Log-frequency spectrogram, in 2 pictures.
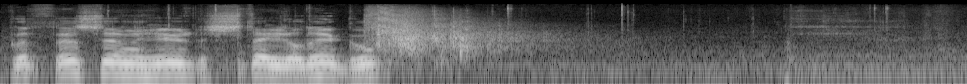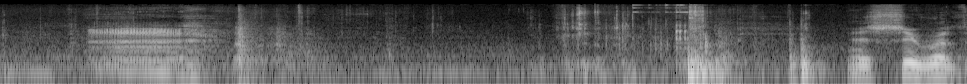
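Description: Metal parts of a rifle click as it is handled.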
